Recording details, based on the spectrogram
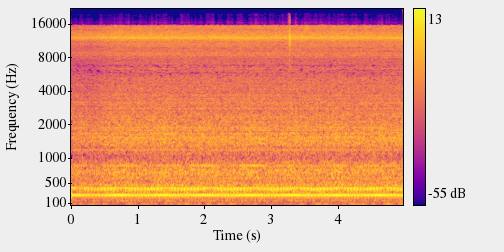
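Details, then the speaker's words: Wood gun furnace with newly installed fan motor and fan assembly, quiet at first but after lighting a fire: steady hum with a slow rhythmic pulsing swell about ninety per minute; cause unknown, fan blade possibly suspected. "this one is making some sort of rhythmic harmonic sound if you can hear it but it's like wall wall wall"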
